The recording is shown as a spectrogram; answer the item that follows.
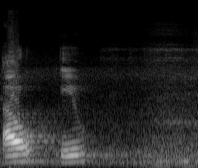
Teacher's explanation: واو دونوں ہونٹوں کے ادھورے ملنے سے ادا ہوتا ہے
